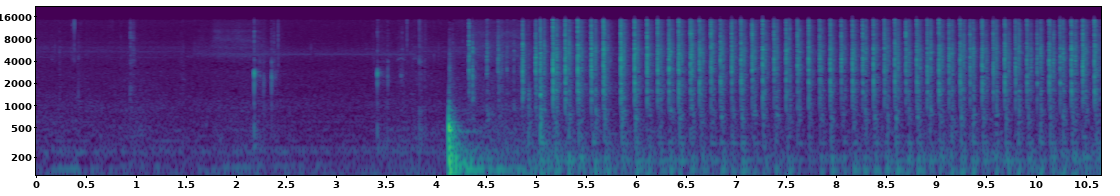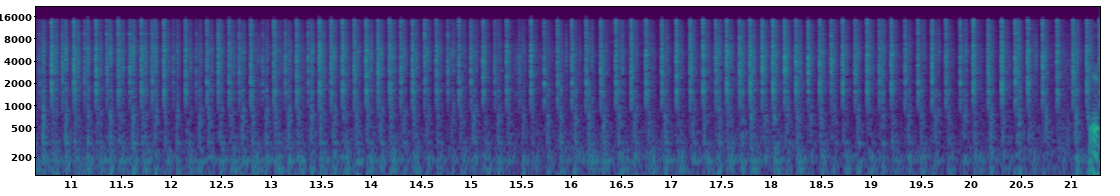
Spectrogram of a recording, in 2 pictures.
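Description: Selector switches on a vintage stereo receiver being worked rapidly back and forth, a fast, even run of clicks at about five or six a second that starts about four seconds in. The switches are being exercised to spread contact cleaner through them and clean their contacts.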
